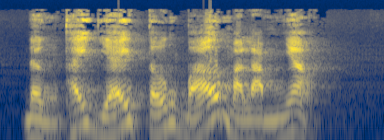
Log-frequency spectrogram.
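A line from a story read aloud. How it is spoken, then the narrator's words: Stern voice. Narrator (Vietnamese): Châu Thanh nghiêm giọng nói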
